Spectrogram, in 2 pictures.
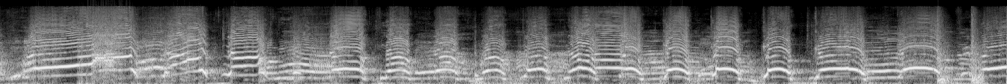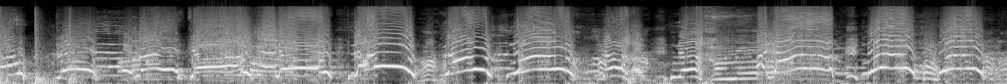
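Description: A crowd of people screams and yells loudly and continuously, overlapping high-pitched shrieks and cries rising and falling for the whole stretch, close and chaotic.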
